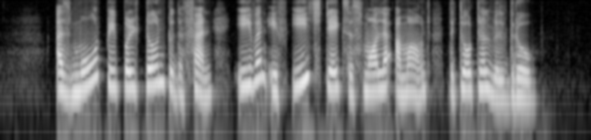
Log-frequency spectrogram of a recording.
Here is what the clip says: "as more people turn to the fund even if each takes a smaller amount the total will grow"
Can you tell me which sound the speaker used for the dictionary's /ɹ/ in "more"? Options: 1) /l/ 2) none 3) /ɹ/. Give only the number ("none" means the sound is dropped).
3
